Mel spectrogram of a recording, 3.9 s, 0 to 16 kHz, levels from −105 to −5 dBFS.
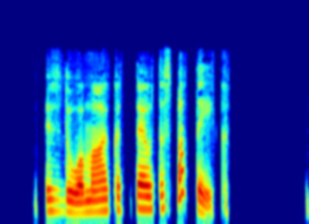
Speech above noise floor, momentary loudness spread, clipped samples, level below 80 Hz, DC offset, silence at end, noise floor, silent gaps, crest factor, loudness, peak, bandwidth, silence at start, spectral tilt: over 72 dB; 11 LU; under 0.1%; -68 dBFS; under 0.1%; 1.05 s; under -90 dBFS; 1.56-1.69 s, 2.15-2.21 s, 2.35-2.45 s, 2.71-2.76 s; 18 dB; -19 LUFS; -2 dBFS; 6.6 kHz; 0.6 s; -8 dB/octave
